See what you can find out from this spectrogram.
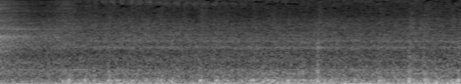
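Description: A train arriving at a station rumbles steadily, its wheels clattering in a dense, continuous roar over the rails with a faint high hiss above, holding level throughout with no voices.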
